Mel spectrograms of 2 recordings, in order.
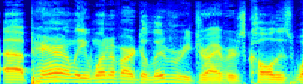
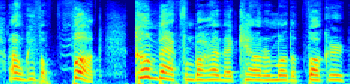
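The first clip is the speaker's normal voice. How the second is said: furious rant; 10 semitones higher than usual. Retold or imitated. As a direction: shout it like the enraged dog trainer. Retold trainer's challenge.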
